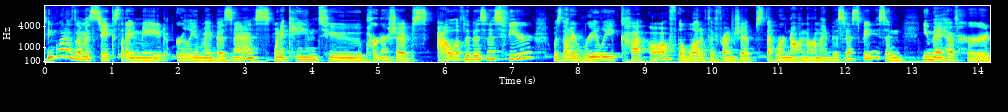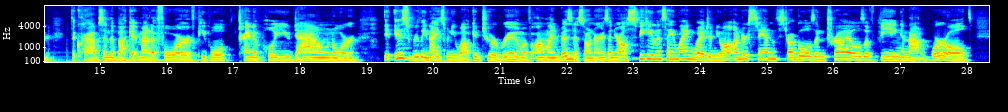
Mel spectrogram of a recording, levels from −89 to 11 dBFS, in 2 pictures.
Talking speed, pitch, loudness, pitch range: 200 wpm, 180 Hz, -19 LUFS, 165-210 Hz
